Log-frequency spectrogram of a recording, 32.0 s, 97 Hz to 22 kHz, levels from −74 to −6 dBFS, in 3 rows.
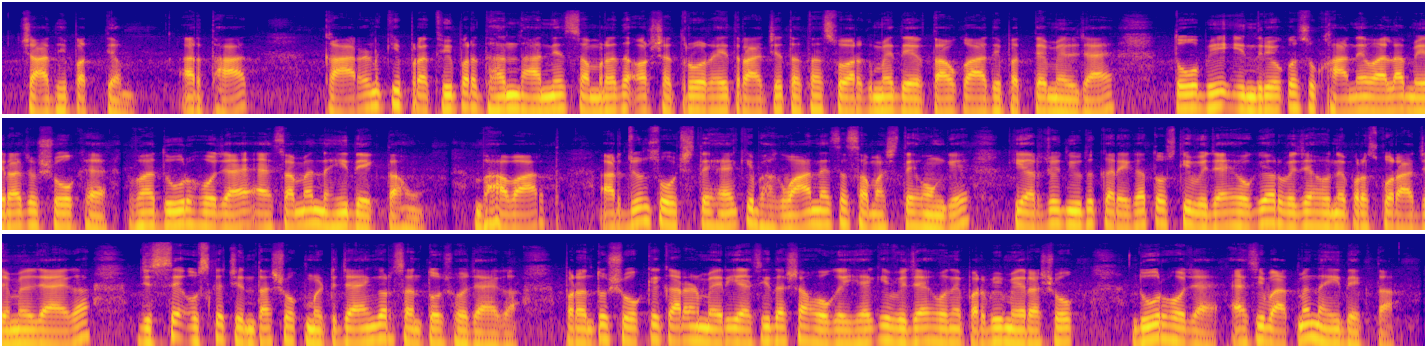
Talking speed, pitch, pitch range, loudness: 185 wpm, 115 Hz, 105-125 Hz, -16 LUFS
